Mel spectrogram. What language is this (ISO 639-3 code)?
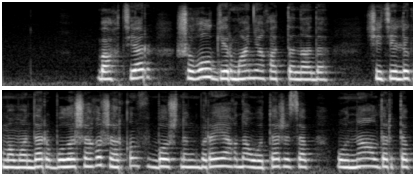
kaz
